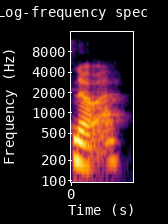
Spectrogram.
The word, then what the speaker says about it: Noa: Am I pronouncing your first name right? Yes, Noah It's not the organization is NAMI, is not.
